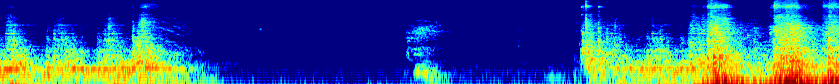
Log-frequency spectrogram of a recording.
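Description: Caravan engine being started, with fuel fed into it by hand: the starter cranks it in a steady rhythm of about three beats a second and stops after about two seconds, then on a second try about six seconds in the engine catches and runs loudly, revving, near the end. It runs with no exhaust system fitted.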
